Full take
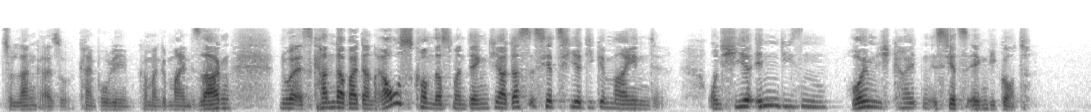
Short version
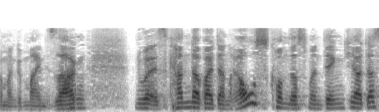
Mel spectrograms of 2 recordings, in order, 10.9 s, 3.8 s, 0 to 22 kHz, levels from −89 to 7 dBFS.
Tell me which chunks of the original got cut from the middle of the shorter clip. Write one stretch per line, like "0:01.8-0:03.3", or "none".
none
